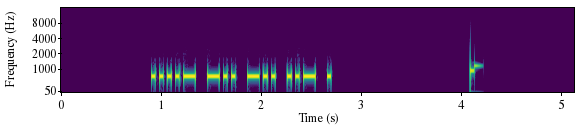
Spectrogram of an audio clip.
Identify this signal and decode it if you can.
Morse code, heard as a keyed tone, about 30 wpm, 700 Hz. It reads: 4DDUE
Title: Five Challenging Letter-Number Combinations 30wpm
